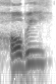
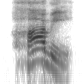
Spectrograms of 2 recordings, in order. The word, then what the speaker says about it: Hobie: Hobie Brown Hobie yes how else did you think it was Hobby you thought his name was Bobby Brown his name is Hobie Brown James okay oh b-y Hobby ah it's Hobie Brown h-o-b-i-e Hobie Brown James wow okay you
